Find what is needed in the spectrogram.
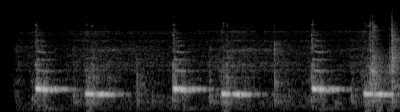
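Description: Cuckoo clock calling three times, each call two falling notes, high then low, with a click from the bellows mechanism at the start of each note; the clock is striking three o'clock.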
